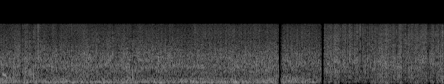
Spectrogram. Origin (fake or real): fake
